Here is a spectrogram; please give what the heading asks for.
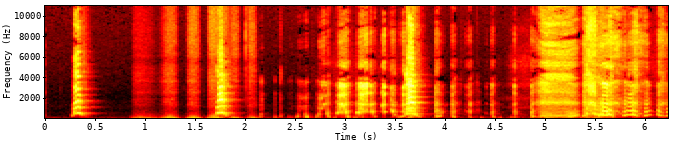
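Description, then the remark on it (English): A dog barks in several sharp, irregular bursts, fairly loud, ending in a rougher, more continuous volley of barking with short gaps between. “and this one young, older lad barked the entire time.”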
